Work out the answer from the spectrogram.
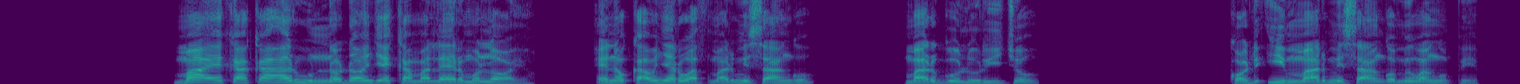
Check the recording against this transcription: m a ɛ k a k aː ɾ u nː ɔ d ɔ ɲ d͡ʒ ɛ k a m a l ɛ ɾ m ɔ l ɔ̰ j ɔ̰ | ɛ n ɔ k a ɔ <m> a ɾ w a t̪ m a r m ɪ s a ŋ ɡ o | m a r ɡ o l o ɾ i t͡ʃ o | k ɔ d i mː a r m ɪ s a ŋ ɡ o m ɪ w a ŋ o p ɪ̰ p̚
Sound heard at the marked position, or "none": ɲ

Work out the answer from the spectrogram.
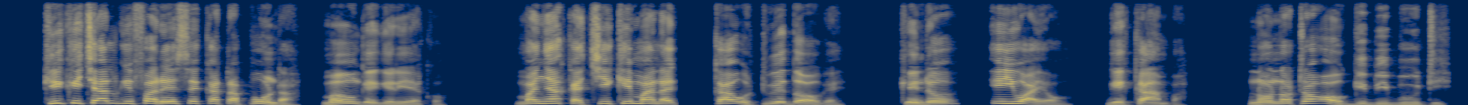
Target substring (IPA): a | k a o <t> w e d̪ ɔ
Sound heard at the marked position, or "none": t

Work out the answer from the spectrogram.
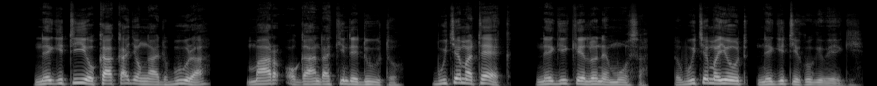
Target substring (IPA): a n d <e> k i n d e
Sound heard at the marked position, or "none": a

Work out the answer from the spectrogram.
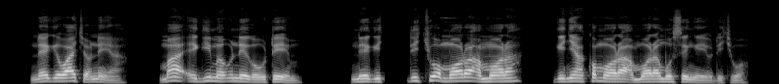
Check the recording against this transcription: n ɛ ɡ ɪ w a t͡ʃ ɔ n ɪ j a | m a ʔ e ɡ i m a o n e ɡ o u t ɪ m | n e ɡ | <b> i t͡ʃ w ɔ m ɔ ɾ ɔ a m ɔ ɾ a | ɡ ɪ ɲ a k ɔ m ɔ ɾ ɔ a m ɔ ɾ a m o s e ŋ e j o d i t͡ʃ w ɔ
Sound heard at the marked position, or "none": d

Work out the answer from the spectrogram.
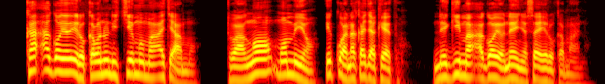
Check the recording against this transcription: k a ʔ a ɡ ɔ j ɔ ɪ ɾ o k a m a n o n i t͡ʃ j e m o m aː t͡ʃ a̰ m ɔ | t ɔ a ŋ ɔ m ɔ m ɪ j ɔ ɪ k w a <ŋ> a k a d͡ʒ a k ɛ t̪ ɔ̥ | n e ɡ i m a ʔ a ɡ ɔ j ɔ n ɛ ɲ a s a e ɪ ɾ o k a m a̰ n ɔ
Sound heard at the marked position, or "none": n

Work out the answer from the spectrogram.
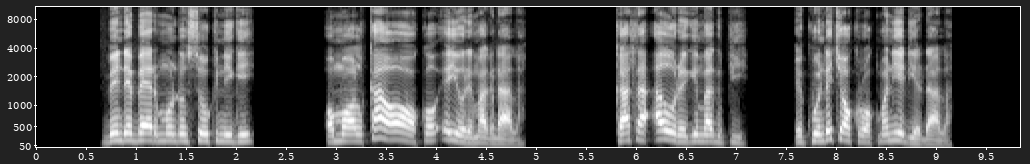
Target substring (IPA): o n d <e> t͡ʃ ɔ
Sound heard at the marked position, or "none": e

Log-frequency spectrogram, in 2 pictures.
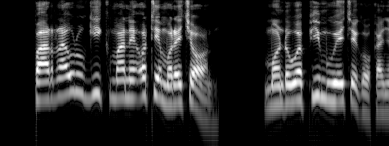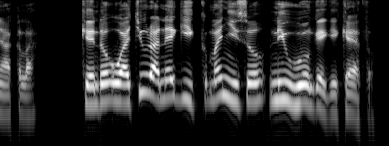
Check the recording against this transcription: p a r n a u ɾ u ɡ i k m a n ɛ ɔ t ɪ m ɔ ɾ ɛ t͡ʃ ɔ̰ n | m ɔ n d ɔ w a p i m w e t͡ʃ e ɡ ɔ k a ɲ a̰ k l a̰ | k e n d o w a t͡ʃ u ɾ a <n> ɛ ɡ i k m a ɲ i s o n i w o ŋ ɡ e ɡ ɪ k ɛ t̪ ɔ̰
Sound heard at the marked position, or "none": n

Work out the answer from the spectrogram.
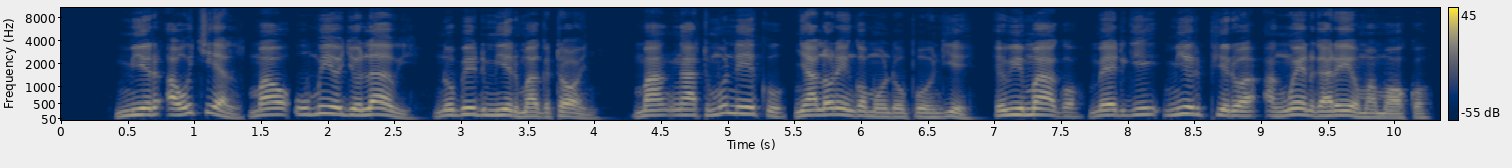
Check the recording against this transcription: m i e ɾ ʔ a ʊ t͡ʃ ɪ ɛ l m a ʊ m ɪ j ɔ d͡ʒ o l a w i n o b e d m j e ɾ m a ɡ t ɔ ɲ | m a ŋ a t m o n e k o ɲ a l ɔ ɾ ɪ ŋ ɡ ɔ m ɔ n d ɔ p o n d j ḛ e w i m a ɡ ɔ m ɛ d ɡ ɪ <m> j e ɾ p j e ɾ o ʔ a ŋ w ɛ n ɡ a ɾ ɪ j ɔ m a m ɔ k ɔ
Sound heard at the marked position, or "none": m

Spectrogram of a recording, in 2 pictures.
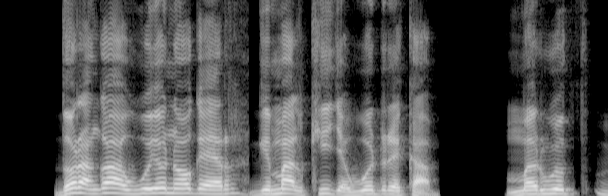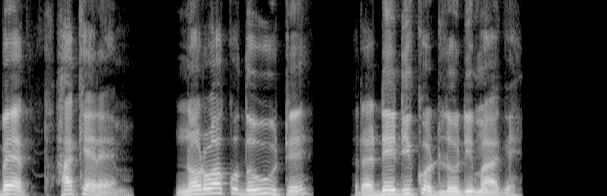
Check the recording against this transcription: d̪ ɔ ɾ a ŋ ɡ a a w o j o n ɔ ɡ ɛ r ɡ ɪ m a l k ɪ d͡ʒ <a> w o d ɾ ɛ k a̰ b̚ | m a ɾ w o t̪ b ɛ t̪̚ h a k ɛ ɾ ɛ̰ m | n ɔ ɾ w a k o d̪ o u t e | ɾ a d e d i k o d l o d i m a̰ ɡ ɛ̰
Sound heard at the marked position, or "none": a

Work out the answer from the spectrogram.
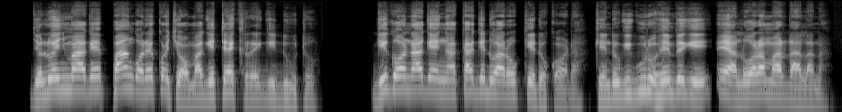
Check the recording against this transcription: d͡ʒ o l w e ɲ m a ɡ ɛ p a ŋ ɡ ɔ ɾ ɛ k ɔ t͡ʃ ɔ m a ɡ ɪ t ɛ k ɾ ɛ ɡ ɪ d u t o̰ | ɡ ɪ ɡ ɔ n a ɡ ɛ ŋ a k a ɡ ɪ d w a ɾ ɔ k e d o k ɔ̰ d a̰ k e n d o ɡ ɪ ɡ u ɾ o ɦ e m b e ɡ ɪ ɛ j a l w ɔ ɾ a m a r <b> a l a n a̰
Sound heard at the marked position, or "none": d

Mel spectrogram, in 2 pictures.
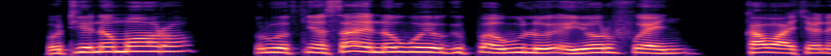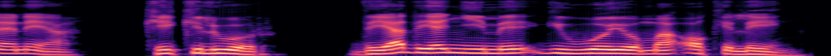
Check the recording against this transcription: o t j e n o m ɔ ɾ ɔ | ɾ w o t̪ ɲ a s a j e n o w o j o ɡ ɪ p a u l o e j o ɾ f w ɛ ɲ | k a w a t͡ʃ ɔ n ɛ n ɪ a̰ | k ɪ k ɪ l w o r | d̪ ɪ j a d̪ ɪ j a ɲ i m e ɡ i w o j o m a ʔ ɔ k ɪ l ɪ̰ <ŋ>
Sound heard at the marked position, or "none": ŋ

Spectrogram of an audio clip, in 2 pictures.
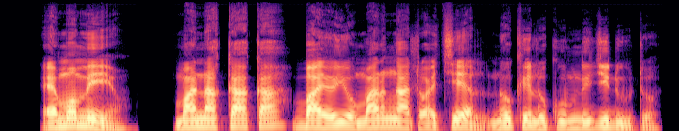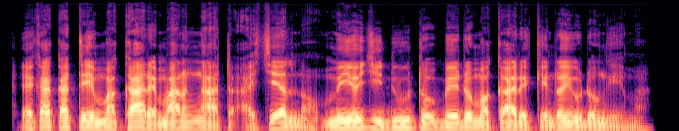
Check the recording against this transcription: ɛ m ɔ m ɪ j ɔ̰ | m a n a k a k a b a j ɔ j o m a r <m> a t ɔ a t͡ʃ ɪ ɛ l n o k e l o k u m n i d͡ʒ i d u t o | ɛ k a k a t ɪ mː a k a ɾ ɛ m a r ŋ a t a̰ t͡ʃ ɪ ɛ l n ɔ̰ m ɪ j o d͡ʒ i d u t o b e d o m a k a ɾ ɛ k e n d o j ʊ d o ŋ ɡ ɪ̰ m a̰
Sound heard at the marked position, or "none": ŋ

